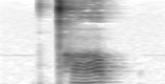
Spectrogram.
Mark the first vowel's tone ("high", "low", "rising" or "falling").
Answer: rising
